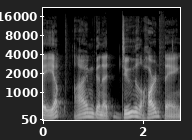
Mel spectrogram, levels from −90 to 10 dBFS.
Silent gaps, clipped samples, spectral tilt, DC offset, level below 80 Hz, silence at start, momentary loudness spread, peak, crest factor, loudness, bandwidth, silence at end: none; under 0.1%; -5.5 dB/octave; under 0.1%; -52 dBFS; 0 s; 6 LU; -4 dBFS; 18 dB; -23 LUFS; 17 kHz; 0 s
